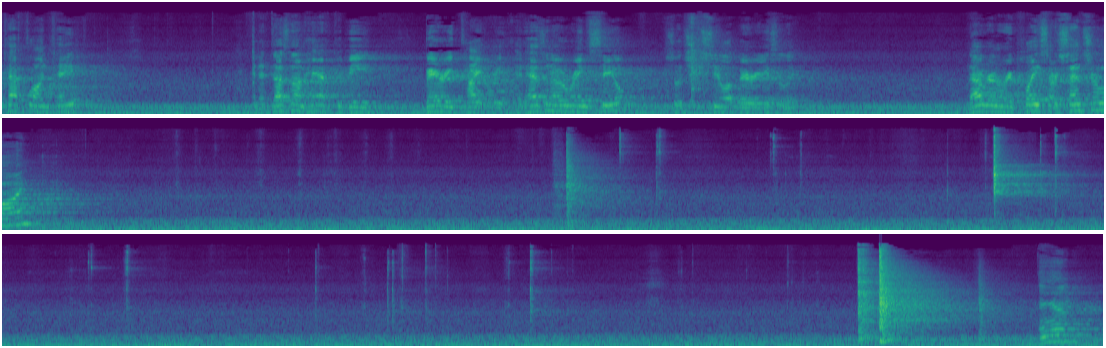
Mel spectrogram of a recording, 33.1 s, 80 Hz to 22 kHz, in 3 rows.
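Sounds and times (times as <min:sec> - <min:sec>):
steady low hum: 0:00.0 - 0:33.0.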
